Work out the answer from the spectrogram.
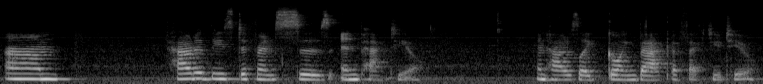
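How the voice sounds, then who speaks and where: A woman's voice: a little high, level tone, slow, vocal fry, darkish tone, echoey room, a little hiss or hum, rough recording. A young woman asking interview questions casually and encouraging answers with mm-hmms.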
